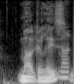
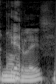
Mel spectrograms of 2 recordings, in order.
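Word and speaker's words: Margolyes: The niece of Miriam Margoyles. – Margulies. – Margulies.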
